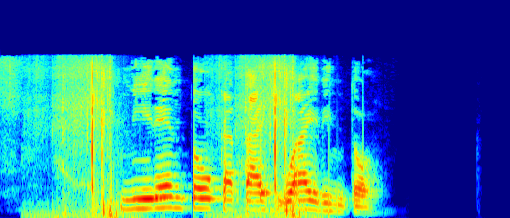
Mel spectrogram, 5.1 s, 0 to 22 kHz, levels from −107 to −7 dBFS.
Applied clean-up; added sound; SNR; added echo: none; Chewing, mastication; 5 dB; none.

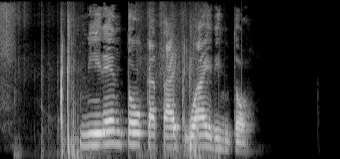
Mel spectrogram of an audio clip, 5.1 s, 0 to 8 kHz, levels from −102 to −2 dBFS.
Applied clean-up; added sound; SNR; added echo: neural mask model RNNoise.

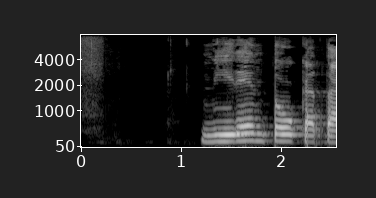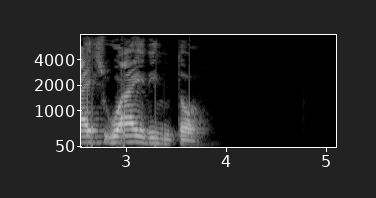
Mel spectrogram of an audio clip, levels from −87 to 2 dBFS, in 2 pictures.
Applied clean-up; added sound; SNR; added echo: none; none; none; none.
